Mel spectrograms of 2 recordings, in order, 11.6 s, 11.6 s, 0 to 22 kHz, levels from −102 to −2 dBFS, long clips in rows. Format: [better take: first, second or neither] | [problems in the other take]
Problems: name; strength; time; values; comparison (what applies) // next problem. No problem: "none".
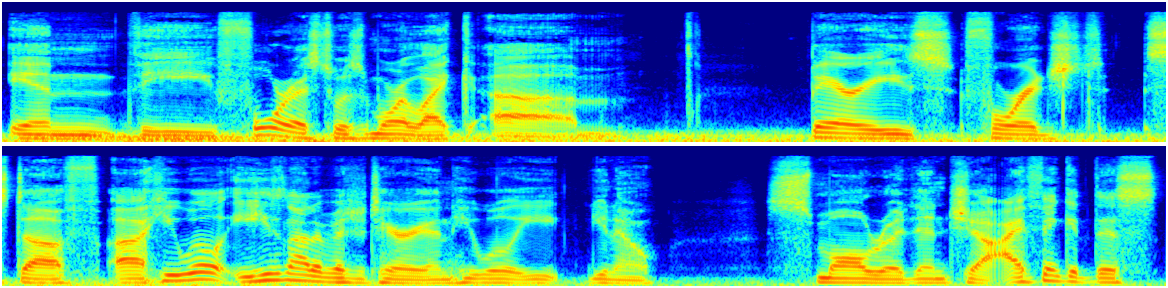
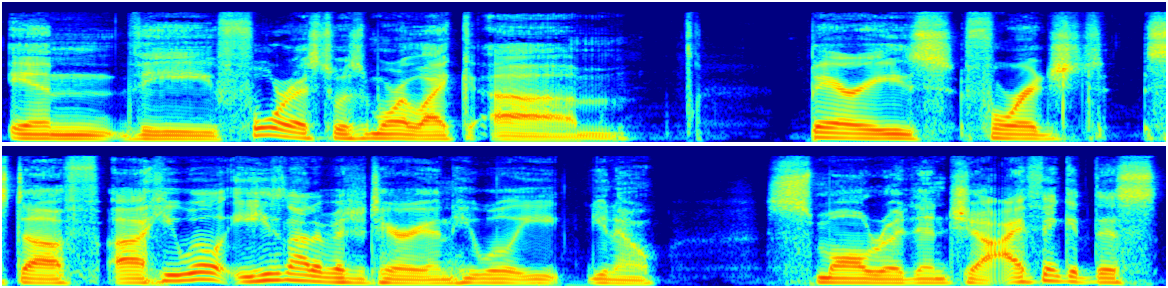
second | low rumble; faint; throughout; 20 dB below the speech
